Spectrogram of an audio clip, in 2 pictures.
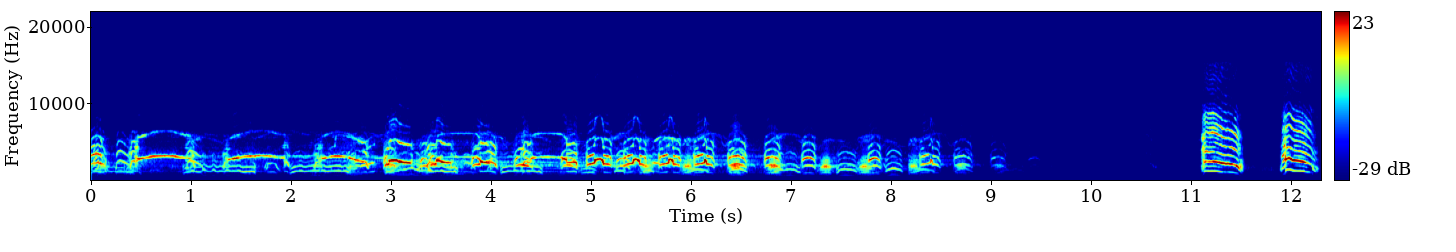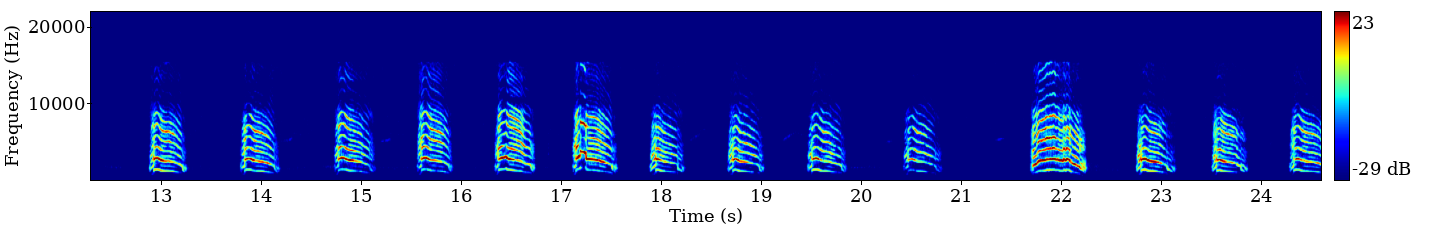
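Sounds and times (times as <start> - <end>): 
common gull mewing calls: 0.0 - 9.2, 11.1 - 12.3, 12.9 - 20.8, 21.7 - 24.6.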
